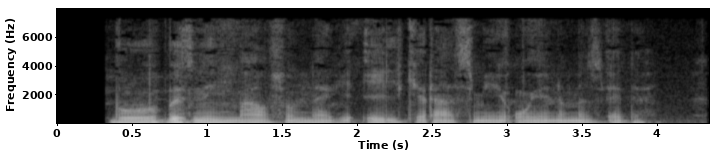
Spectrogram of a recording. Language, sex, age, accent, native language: Uzbek, male, 18-24, Namangan, Uzbek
